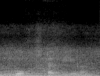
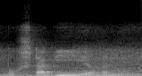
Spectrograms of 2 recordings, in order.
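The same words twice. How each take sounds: First: The stress falls away from the 'bie' syllable. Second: The stress falls on the 'bie' syllable. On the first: The speaker calls it wrong. "Jadi bukan buchstabieren" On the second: The speaker calls it right. "tapi buchstabieren"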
